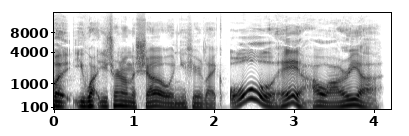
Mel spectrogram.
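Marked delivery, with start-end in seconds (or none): 2.2-4.0 put-on slow, stretched-out, sing-song Wisconsin accent. Showing how the infamous serial killer sounds when you turn on the show, in Dahmer's Wisconsin accent. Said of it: "he's got that Wisconsin accent".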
